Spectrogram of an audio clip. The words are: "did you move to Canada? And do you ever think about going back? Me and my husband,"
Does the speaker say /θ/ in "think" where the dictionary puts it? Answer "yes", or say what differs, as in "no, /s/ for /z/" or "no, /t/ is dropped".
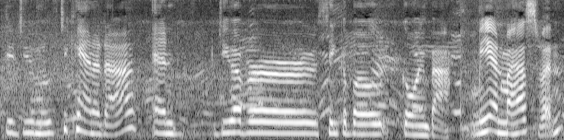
yes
